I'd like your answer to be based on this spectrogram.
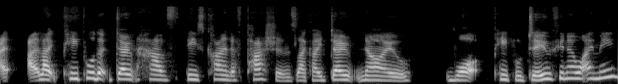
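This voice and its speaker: Lively intonation marks this woman's voice, captured dry and close with no echo in a very clean recording with a silent background. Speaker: YouTuber. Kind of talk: casual chat. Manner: fast.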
